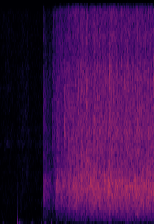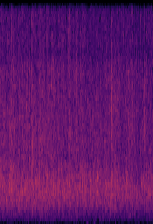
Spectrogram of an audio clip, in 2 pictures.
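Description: After a brief quiet moment with a few knocks, a conference audience bursts into loud, sustained applause that holds steady until the end.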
